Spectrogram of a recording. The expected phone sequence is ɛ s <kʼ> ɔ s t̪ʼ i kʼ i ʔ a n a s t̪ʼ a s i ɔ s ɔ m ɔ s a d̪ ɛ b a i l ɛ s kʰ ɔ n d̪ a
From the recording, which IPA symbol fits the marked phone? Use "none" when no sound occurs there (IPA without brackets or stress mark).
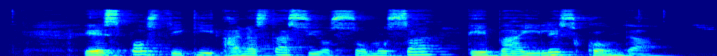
pʼ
